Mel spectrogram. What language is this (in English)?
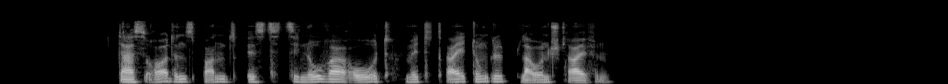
German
